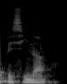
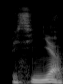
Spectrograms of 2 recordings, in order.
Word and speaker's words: Peciña: Pessina, Pessigna, parce qu'il y a le fameux accent sur le N, donc si on veut bien le prononcer en français, parce que maintenant, aujourd'hui, la loi a changé, donc permet de le mettre en avant.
